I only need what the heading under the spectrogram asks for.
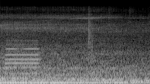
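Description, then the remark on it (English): A car horn toots briefly over a steady low rumble of city traffic, then the engine and road noise carry on alone, fairly loud. “Sounds of the country, screen doors and insects and nature, giving way to traffic and honking.”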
